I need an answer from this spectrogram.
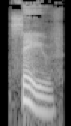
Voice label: "save", english spelling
